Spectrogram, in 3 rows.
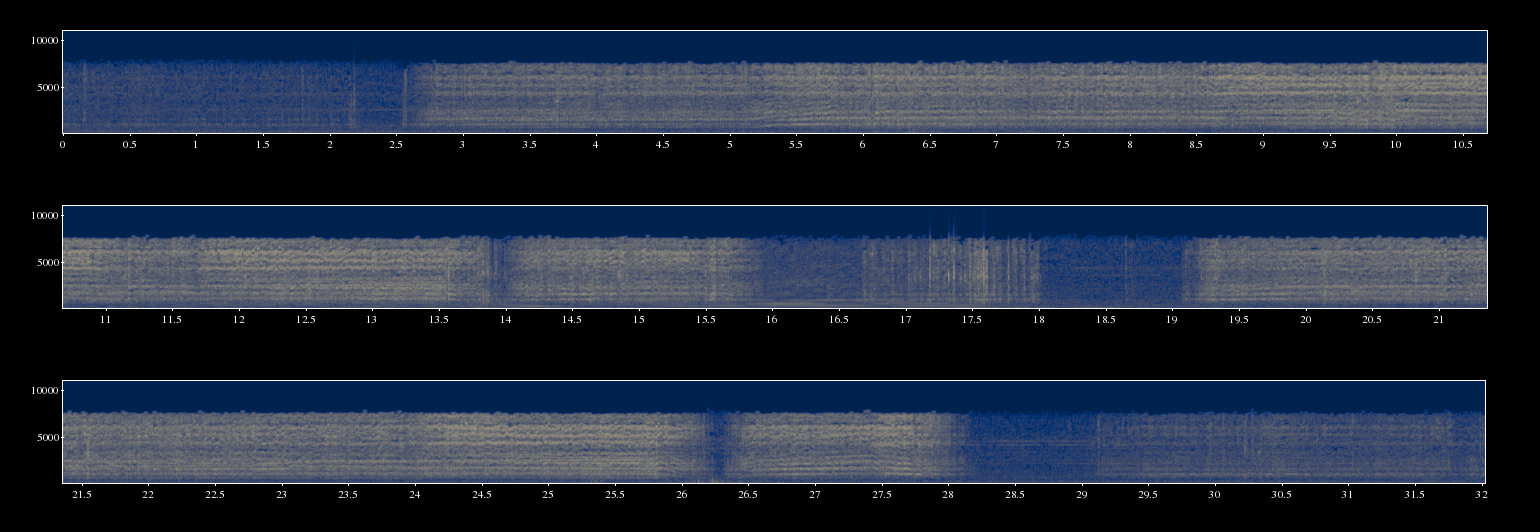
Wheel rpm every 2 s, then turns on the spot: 20, 70, 120, 160, 160, 160, 120, 100, 20, 70, 160, 160, 140, 100, 20, 40.
0-2 16-18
